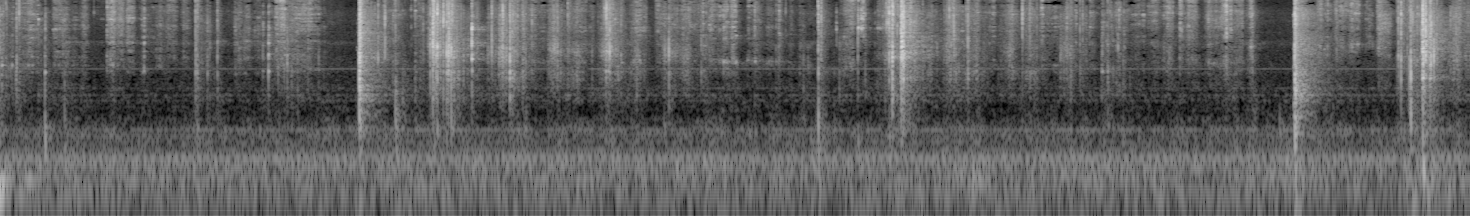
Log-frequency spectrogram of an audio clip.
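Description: Blocks of gym chalk (magnesium carbonate) being crushed and crumbled by hand: a few sharp cracks as pieces snap, loudest about four, nine and thirteen seconds in, with softer crunching and crackle between them. A steady low hum runs underneath.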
